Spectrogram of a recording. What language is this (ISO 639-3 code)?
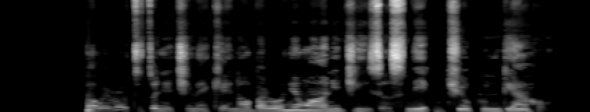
ibo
